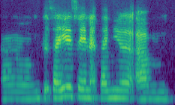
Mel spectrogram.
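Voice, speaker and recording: A woman's voice: medium pitch, fairly even intonation, takes it slowly, dull audio. A woman asking a coach a question. She is hesitant, uses many fillers and mixes English into her Malay.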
